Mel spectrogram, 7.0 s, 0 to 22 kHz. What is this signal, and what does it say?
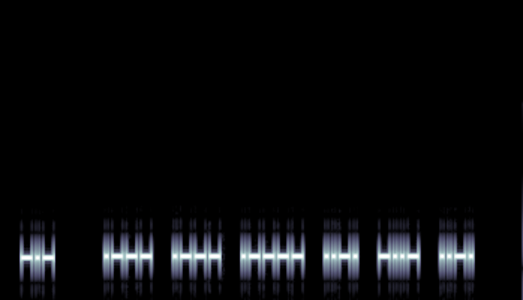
Morse code, heard as a keyed tone, about 25 wpm, spaced as for 18 wpm, 570 Hz. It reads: K JJ1FXF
